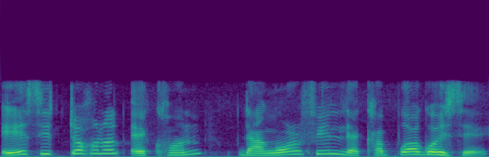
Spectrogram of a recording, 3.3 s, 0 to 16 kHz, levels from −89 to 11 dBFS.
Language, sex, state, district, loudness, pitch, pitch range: Assamese, female, Assam, Sonitpur, -17 LUFS, 300 Hz, 235-370 Hz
